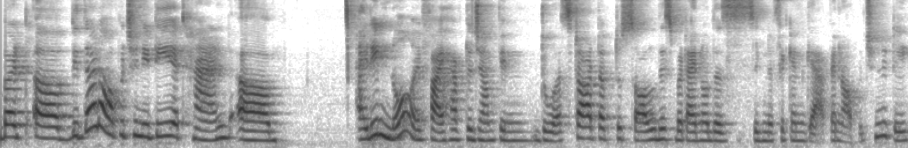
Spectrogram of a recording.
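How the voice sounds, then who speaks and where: A woman with a Telugu accent speaks at a medium pitch in a dark, mellow tone. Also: ordinary pitch variation, fairly quick pace. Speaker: startup founder. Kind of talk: podcast interview. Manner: halting, many fillers.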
